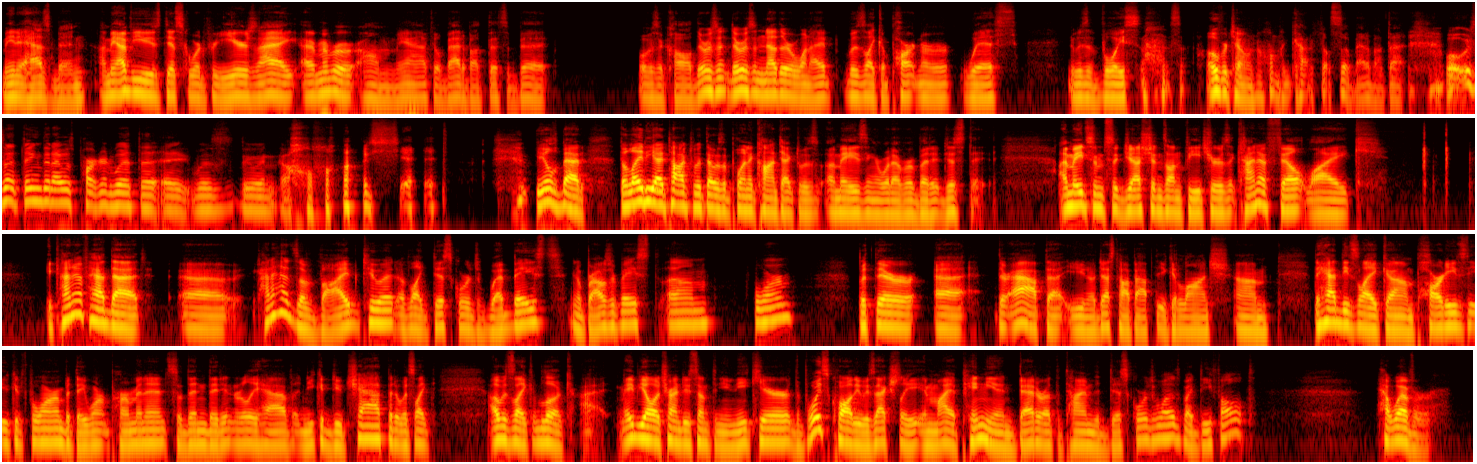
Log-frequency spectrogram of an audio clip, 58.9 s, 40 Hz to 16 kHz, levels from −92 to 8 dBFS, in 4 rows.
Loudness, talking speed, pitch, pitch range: -28 LUFS, 205 wpm, 110 Hz, 100-125 Hz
